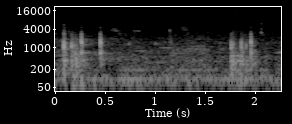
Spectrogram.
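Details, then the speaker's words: Suzuki Vitara AC compressor, turned slowly by hand: sharp clicks in two short clusters, rough catching inside as if a stone is snagging; owner checks bearing versus piston noise. "parang may sumasabit siya na bato,"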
